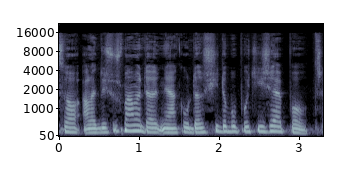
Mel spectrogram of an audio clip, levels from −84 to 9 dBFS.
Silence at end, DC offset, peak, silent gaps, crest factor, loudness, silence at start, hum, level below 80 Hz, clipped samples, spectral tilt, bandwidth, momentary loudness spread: 0 s; under 0.1%; -6 dBFS; none; 16 dB; -23 LUFS; 0 s; none; -68 dBFS; under 0.1%; -4.5 dB/octave; 16 kHz; 4 LU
